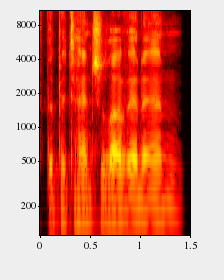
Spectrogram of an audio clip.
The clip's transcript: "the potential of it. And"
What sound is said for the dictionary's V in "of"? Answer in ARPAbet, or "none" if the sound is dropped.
V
